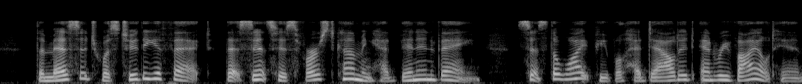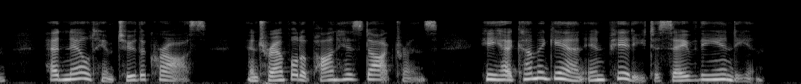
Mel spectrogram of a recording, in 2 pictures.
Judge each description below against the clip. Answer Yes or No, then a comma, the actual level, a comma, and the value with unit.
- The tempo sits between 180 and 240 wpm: No, average, 170 wpm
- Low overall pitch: No, high, 215 Hz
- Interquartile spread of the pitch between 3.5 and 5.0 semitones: Yes, average, 4.0 semitones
